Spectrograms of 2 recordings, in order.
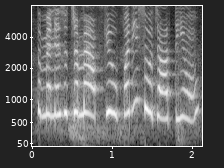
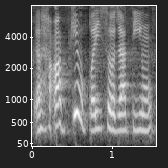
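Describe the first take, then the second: First: Said in the usual way. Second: Lower, sarcastic echo of her words; mocking repeat. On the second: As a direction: parrot her words back with scorn. Husband mockingly repeats wife's words. (ताना मारते हुए उसकी बात दोहराना)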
